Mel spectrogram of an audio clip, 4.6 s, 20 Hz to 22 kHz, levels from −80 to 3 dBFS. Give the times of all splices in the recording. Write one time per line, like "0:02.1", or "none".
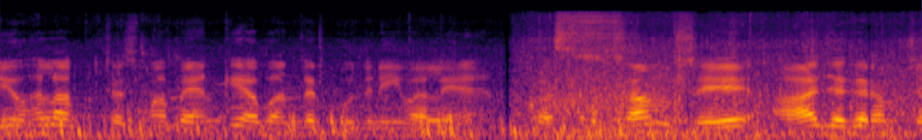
0:02.5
